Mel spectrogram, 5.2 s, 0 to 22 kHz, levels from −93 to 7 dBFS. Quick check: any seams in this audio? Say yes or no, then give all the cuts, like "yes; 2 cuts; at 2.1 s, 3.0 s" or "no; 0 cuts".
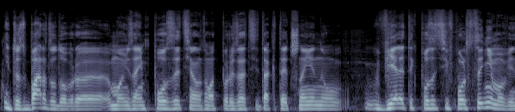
no; 0 cuts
